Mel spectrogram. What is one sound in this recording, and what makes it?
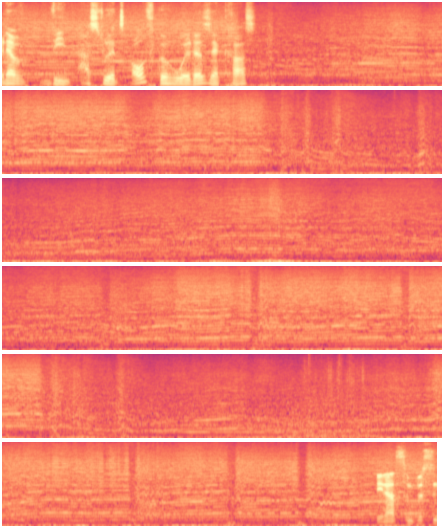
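A racing car engine screams, rising and dropping in pitch as it shifts gears.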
